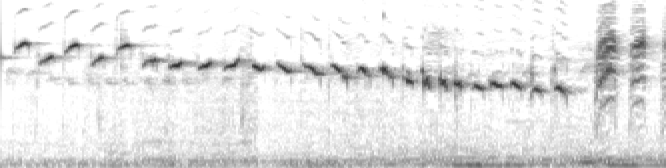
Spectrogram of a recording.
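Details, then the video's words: Greater green leafbird song played to stir a contest bird's aggression: a fast chain of whistled notes, about three per second, slowly falling in pitch, ending in a burst of harsh chatter. "PANCINGAN CEPAT MENAIKAN EMOSI CUCAK IJO"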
